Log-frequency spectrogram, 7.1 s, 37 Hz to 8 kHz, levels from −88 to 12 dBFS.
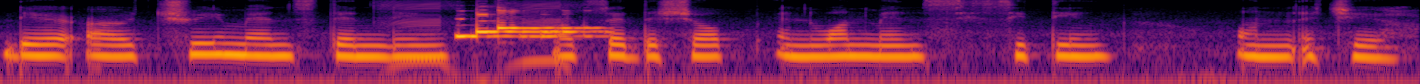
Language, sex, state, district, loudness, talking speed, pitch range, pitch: English, female, Nagaland, Dimapur, -16 LUFS, 125 wpm, 220-240 Hz, 225 Hz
